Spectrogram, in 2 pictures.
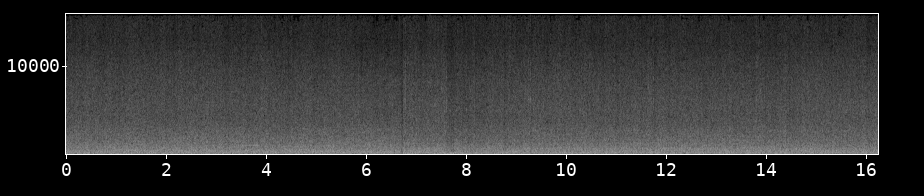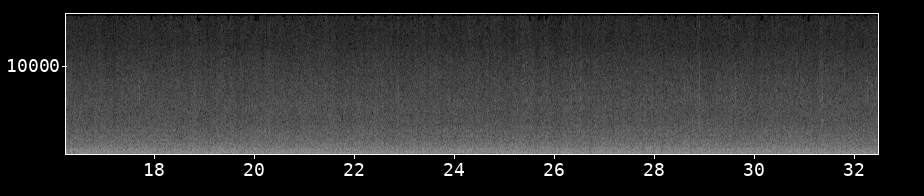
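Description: Whitewater of Lava Falls rapid on the Colorado River, a steady, even rushing noise that does not break or change.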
